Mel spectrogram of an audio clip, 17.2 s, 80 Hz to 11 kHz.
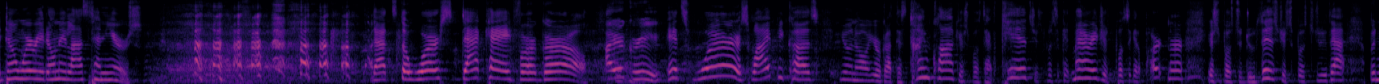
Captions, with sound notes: Don't worry. It only lasts 10 years. [laughter] -That's the worst decade for a girl. -I agree. -It's worse. Why? Because you've got this time clock, you're supposed to have kids, you're supposed to get married, you're supposed to get a partner, you're supposed to do this, you're supposed to do that,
